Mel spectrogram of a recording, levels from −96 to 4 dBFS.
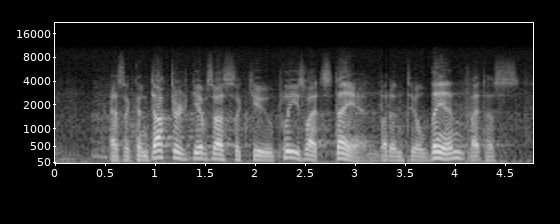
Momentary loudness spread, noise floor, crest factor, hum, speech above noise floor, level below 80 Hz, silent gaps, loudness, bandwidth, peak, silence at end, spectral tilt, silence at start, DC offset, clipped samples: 9 LU; -43 dBFS; 16 dB; none; 24 dB; -50 dBFS; none; -20 LUFS; 8 kHz; -4 dBFS; 0.2 s; -7.5 dB/octave; 0.4 s; under 0.1%; under 0.1%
